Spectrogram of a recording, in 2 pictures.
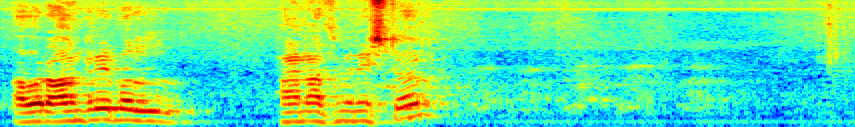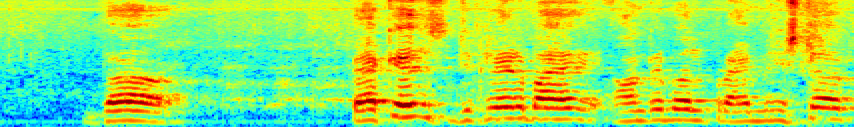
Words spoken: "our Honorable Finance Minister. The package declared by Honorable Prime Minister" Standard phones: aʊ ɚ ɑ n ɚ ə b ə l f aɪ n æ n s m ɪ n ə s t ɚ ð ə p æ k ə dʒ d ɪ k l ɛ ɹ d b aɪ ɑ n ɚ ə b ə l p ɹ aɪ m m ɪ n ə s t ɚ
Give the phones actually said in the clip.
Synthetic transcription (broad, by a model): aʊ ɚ ɑ n ɚ ə b ə l p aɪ n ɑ n s m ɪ n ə s t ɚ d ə p æ k ə dʒ d ɪ k l ɛ ɹ d b aɪ ɑ n ɚ ə b ə l p ɹ aɪ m m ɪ n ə s t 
